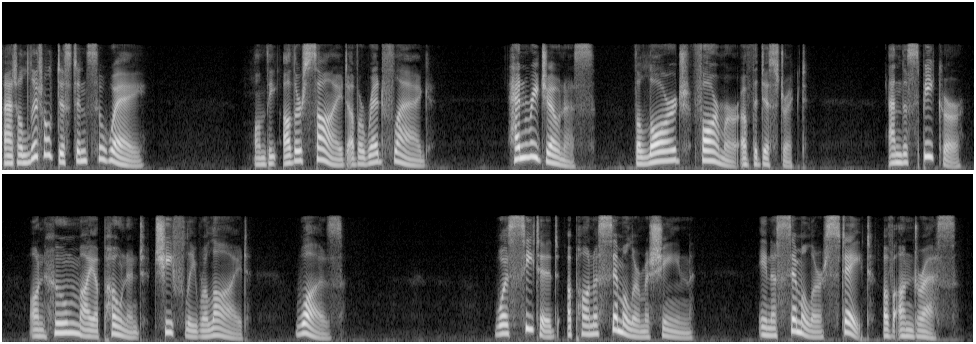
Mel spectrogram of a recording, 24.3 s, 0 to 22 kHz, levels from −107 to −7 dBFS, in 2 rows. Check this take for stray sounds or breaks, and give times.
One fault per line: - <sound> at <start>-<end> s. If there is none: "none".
none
